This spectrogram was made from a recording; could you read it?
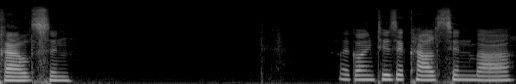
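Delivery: slow put-on accent, sort of German. Saying the name of a family bar aloud, put-on accent. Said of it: "What an accent".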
